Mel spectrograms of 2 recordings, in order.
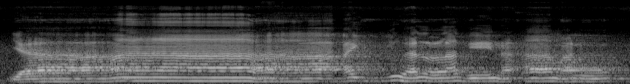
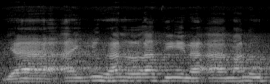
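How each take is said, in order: First: The vowel of 'ya' is held long. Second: The vowel of 'ya' is held short. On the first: "ada yang baca panjang" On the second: "boleh tidak apa-apa"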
